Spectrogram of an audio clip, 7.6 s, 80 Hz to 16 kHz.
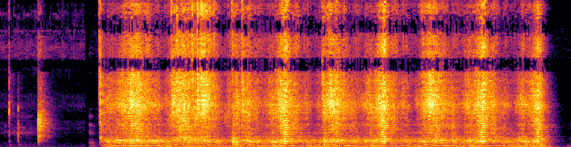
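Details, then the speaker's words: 1959 Corvette after 30+ years sitting: cranking but no start; had been 180° out (valve opening at timing mark), so it was flipped around. Cause suspected, not confirmed. "yeah i was 180 out what we did was we looked at the mark the first time and then the vat one of the valves are actually starting to open that was incorrect yeah we flipped it around"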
